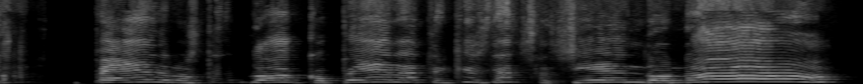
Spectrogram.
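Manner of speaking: high, frantic pleading cry; high fast frightened protest; panicked disciples. Acted. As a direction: shriek at a friend doing something mad. Disciples panicking as Peter steps out.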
